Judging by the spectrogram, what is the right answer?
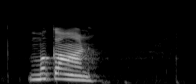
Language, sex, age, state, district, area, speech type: Dogri, female, 30-45, Jammu and Kashmir, Samba, urban, read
